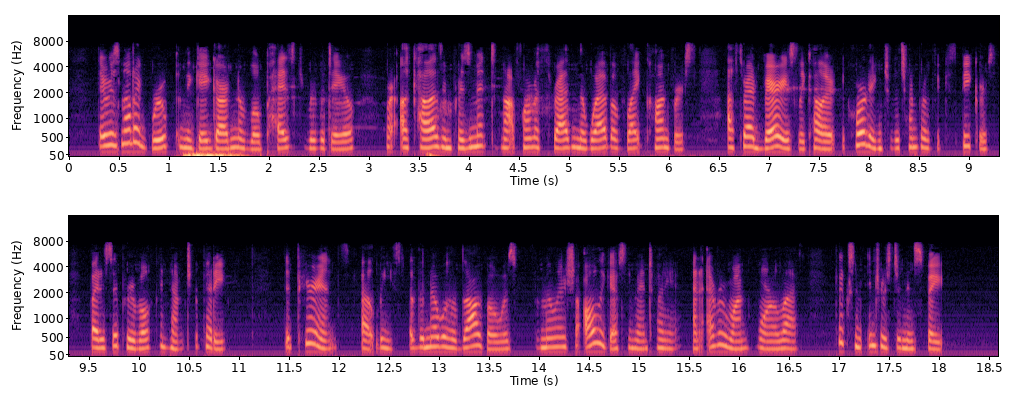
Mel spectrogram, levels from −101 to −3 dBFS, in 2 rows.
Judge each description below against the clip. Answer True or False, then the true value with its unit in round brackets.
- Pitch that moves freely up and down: False (2.9 semitones)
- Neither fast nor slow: False (230 wpm)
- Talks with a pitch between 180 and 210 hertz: False (225 Hz)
